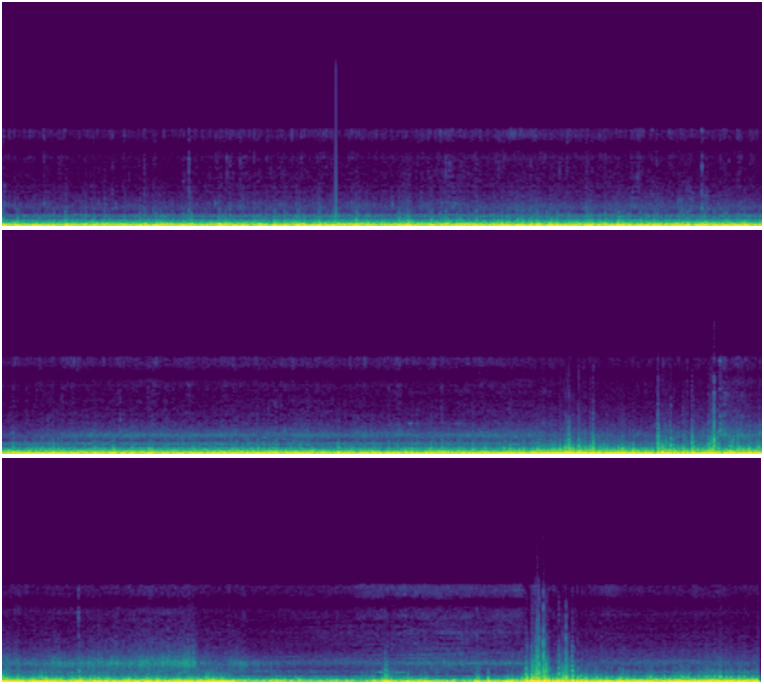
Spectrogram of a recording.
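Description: Steady, loud rumble of riding a bicycle through city streets, heard on the bike-mounted camera's microphone, with passing traffic. A few sharp knocks in the second half.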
